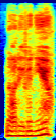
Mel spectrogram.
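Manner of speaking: low, soft and tender; softly. A narrator's reading. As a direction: say it softly, teasing gently. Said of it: "he says softly".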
